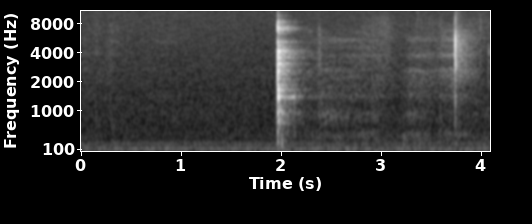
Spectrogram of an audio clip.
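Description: A kitchen utensil strikes a glass mixing bowl with a sharp, ringing clink about halfway through, then gives a lighter tick near the end, as powdered sugar is added to a peanut butter mixture.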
